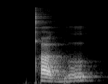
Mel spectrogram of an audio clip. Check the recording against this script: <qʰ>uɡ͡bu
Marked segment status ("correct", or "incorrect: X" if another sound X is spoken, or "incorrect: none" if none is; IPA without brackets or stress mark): correct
